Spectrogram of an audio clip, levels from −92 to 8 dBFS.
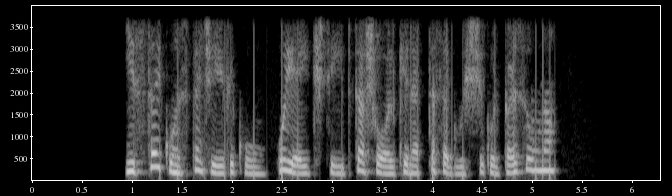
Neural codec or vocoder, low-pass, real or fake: none; 3.6 kHz; real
